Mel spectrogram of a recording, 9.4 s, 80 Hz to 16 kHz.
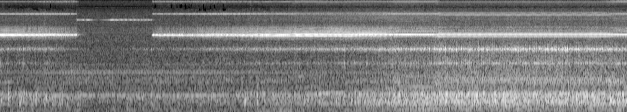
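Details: Millport/Bridgeport mill motor with rusted, worn-out bearings (6206Z bottom, 6205-2RS top): steady high-pitched whine with a faint rough, gritty hiss over the motor hum; worn motor bearings.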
